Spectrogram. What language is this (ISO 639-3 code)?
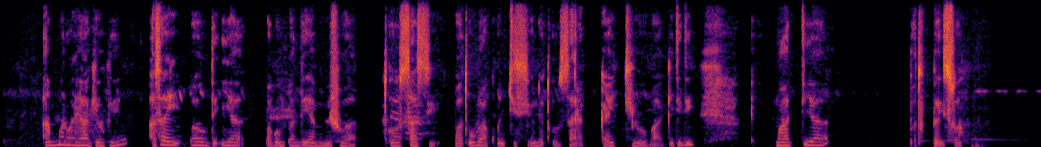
wal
